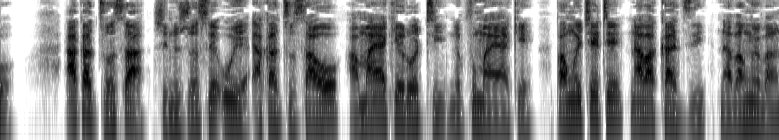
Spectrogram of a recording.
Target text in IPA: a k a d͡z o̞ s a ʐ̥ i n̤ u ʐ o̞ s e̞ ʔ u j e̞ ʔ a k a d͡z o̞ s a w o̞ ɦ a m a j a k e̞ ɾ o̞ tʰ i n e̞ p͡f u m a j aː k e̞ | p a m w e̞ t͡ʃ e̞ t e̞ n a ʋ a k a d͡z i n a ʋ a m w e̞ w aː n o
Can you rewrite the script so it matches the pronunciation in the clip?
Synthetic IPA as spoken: a k a d͡z o̞ s a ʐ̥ i n̤ u ʐ o̞ s e̞ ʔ u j e̞ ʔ a k a d͡z o̞ s a w o̞ ɦ a m a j a k e̞ ɾ o̞ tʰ i n e̞ p͡f u m a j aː k e̞ | p a m w e̞ t͡ʃ e̞ t e̞ n a ʋ a k a d͡z i n a ʋ a m w e̞ ʋ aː n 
